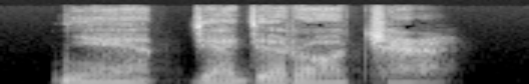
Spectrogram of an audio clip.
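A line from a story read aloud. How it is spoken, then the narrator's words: Barely audible. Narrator (Russian): ответил он едва слышно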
